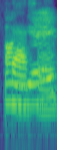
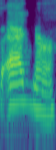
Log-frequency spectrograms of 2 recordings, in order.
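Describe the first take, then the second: First: The name is said with French sounds. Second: The name is said with German sounds. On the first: The speaker calls it wrong. "that's the French pronunciation for a German name" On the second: The speaker calls it right. "So I think it actually is Agner"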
